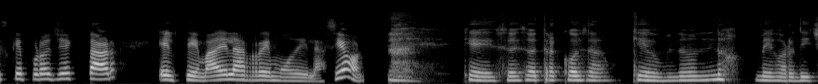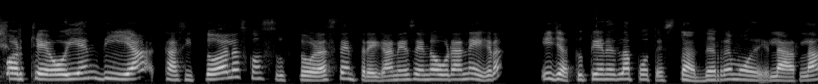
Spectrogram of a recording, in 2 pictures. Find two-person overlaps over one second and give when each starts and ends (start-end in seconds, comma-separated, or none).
none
